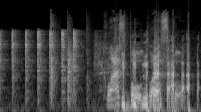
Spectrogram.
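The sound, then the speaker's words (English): A spoon knocks on a porcelain bowl in a quick run of bright, clinking taps, about seven evenly spaced strikes. People start talking after the taps. “They would knock on the bowl. They use a spoon to knock on the bowl. Ting, ting, ting, ting, ting.”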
